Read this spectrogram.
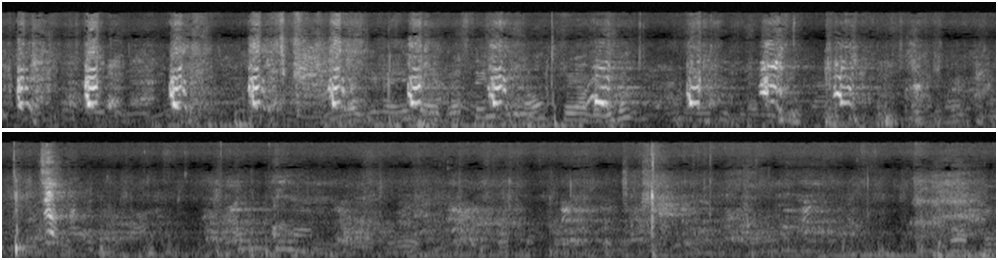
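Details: Perro de Presa Canario named Nadja de la Arena at protection dog training with a decoy, barking in a steady run of deep harmonic barks about twice a second for seven seconds, then fainter, with speech alongside.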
